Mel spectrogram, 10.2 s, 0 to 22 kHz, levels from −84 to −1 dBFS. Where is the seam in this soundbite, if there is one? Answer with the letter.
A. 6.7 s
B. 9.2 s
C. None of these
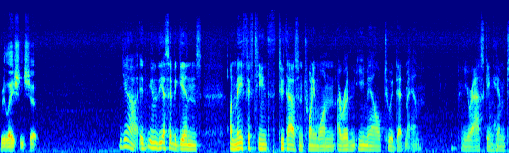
B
